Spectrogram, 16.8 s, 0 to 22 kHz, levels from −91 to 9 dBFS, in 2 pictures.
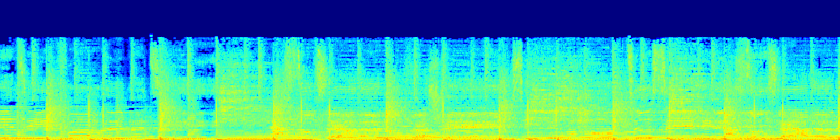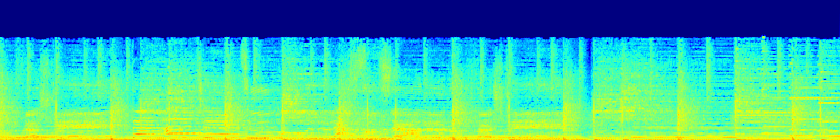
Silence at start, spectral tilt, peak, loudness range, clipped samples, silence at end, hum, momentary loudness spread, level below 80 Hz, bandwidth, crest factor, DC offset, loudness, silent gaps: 0 s; -3.5 dB/octave; -2 dBFS; 1 LU; under 0.1%; 0 s; none; 3 LU; -26 dBFS; 16.5 kHz; 16 dB; 0.2%; -18 LUFS; none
